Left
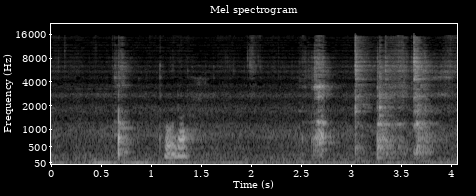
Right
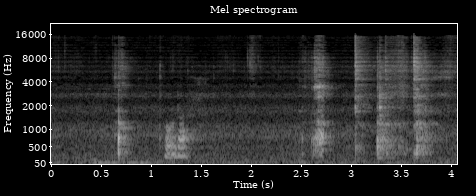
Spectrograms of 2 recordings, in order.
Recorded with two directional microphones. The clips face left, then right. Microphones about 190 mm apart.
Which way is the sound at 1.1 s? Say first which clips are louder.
Left 3 dB; 40° left (ahead or behind).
